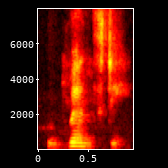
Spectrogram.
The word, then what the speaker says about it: Wednesday: you know you usually we say Wednesday Wednesday but actually it is Wednesday Wednesday okay the D is silent here Wednesday Wednesday okay now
